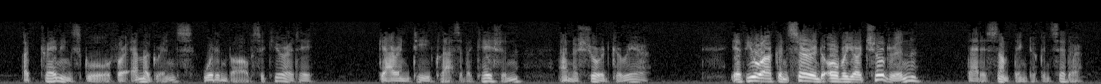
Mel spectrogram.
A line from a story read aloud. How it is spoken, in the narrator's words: Daniil said evenly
